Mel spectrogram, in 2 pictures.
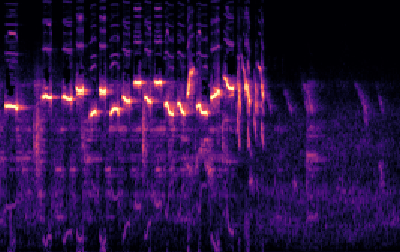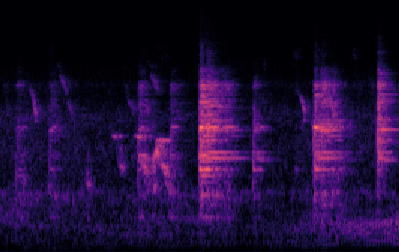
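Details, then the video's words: Jongkangan singing in a Kintamani forest, Bali. A loud, fast string of high, piercing chirps lasts about three seconds, followed by quieter scattered rasping sounds and short noisy bursts. "Jongkangan Gacor Dari Hutan Kintamani, Bali"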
